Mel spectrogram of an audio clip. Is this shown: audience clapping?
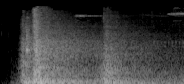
no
